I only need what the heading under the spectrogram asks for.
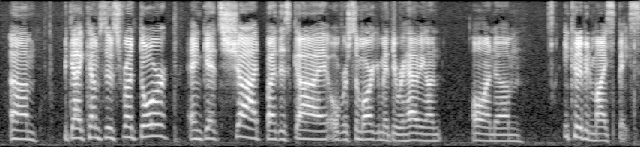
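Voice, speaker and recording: On a very clean recording with a silent background, a man with a high pitch and a bright, sharp tone talks at a moderate pace with ordinary pitch variation. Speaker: video diarist. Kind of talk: casual monologue. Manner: halting, many fillers and repetitions.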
